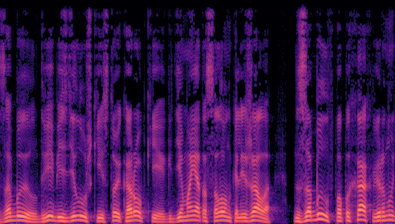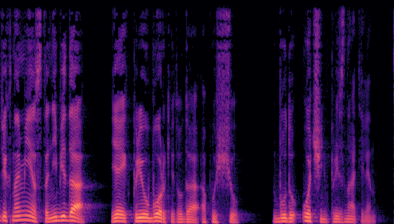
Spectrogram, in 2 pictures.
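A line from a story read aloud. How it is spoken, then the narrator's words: Plain. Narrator (Russian): сказал я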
